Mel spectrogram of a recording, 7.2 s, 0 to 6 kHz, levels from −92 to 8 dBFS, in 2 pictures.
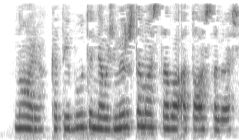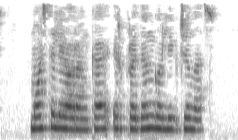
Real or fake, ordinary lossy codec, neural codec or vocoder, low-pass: real; MP3, 24 kbps; none; 5.4 kHz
